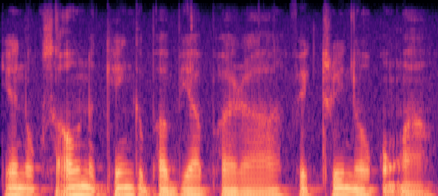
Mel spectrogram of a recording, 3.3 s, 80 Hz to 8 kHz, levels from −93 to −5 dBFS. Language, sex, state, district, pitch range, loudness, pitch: Garo, male, Meghalaya, West Garo Hills, 95-110 Hz, -20 LUFS, 100 Hz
